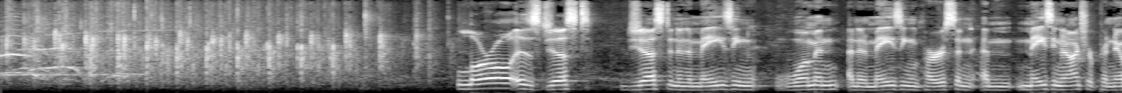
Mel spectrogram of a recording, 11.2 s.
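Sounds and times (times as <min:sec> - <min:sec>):
audience applause: 0:00.0 - 0:04.6
speech: 0:04.6 - 0:11.2.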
